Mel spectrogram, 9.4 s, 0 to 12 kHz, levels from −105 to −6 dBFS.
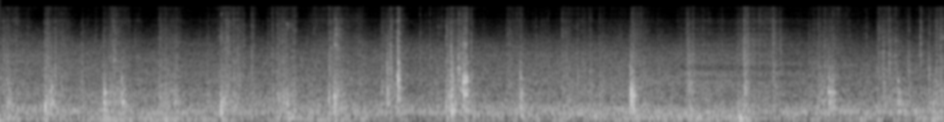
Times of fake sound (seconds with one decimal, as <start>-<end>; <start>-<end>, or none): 6.8-8.0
